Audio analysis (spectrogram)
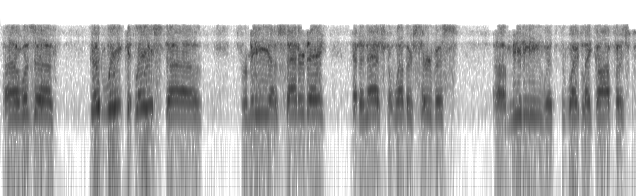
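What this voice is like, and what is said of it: Hoarse, strained voice from a cold. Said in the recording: “excuse my voice. I have a cold ... everything settled in my throat, basically, so have a little trouble talking”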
